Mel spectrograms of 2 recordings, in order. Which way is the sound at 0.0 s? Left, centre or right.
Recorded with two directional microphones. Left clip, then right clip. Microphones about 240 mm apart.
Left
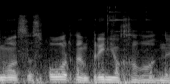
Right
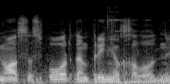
Centre.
